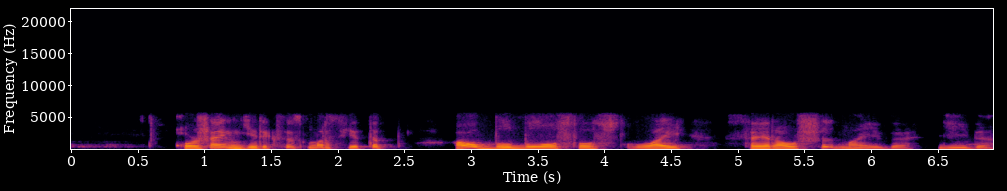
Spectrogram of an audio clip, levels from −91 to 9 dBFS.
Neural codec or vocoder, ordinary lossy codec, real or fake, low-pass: none; Opus, 16 kbps; real; 5.4 kHz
